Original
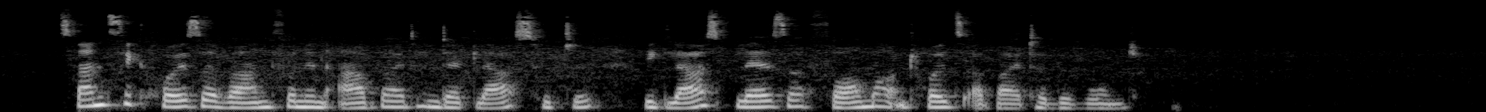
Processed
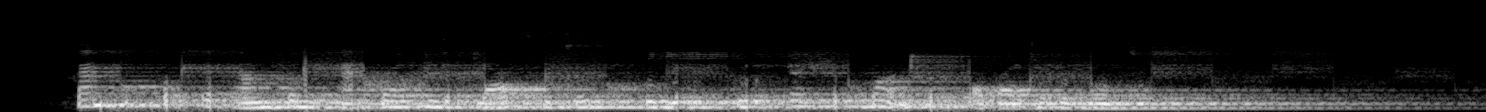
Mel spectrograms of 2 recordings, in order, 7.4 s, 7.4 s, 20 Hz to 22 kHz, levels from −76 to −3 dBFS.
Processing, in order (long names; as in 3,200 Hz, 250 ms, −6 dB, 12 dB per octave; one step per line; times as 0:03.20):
fade in at the beginning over 0.66 s
high-pass filter 85 Hz 24 dB per octave
notch comb filter 240 Hz
gate with flip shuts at −13 dBFS, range −26 dB
low shelf with overshoot 580 Hz +13.5 dB, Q 1.5
four-comb reverb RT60 3.1 s, combs from 28 ms, DRR 0.5 dB
harmonic generator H 5 −42 dB, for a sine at 3.5 dBFS
boost into a limiter +1.5 dB
low-pass on a step sequencer 3.3 Hz 880–1,800 Hz
level −3 dB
